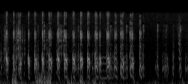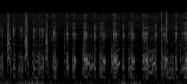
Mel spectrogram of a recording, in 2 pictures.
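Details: A tethered chukar partridge used as a hunting decoy gives a rapid, harsh chuck-chuck series, about three clucks a second, rising and falling in bursts with a little low rustling at the start.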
